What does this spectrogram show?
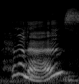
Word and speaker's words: Gimenez: I have Jennifer Gimenez. Yes. I pronounced it right?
